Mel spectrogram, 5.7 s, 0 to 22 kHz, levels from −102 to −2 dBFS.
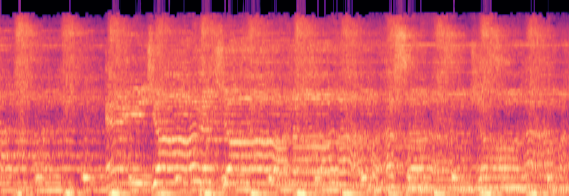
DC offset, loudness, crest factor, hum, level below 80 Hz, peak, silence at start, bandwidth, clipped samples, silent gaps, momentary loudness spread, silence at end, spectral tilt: under 0.1%; -9 LUFS; 10 dB; none; -18 dBFS; 0 dBFS; 0 s; 17 kHz; 0.2%; none; 4 LU; 0 s; -3.5 dB/octave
